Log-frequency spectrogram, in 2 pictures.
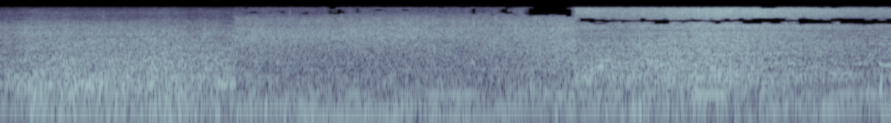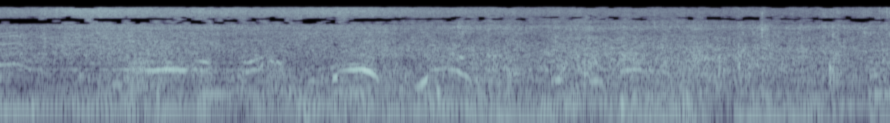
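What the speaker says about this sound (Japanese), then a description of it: "ちょっと波打ち際で遊ぶのが限界といった感じの波でした。" Ocean waves washing onto the black-sand, rocky beach at Kobo-hama on Izu Oshima, a steady rushing surf with wind noise, while a voice talks over it in the foreground.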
